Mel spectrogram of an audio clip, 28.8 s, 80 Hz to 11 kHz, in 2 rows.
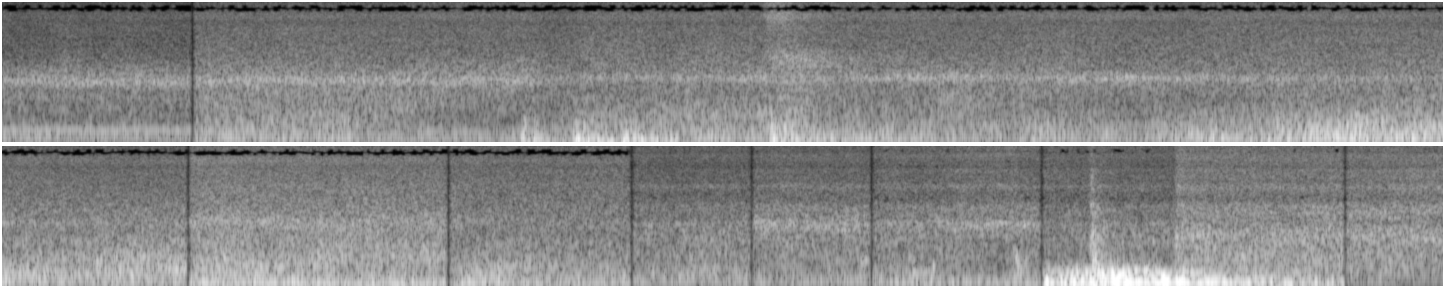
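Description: Self-serve car wash pressure-washer wand spraying water onto a car's body: a steady hiss of spray. About 25 seconds in, a louder low hum joins it for a second or two.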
